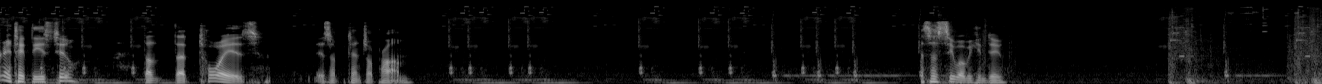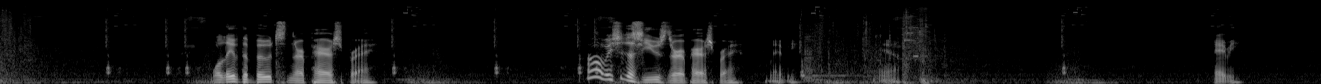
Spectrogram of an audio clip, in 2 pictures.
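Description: Short electronic clicks and blips sound repeatedly.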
